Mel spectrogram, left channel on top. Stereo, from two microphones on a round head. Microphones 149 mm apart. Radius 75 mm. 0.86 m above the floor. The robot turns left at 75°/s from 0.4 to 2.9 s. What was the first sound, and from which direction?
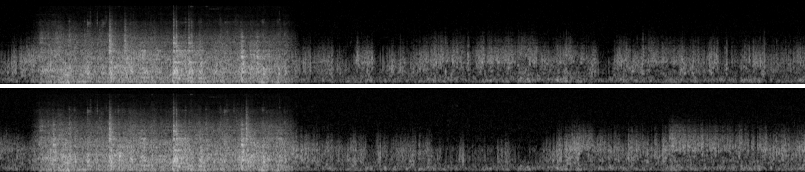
Only background noise.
